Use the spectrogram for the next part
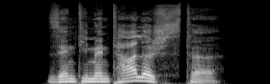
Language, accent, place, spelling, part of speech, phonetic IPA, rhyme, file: German, Germany, Berlin, sentimentalischste, adjective, [zɛntimɛnˈtaːlɪʃstə], -aːlɪʃstə, De-sentimentalischste.ogg
- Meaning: inflection of sentimentalisch: 1. strong/mixed nominative/accusative feminine singular superlative degree 2. strong nominative/accusative plural superlative degree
